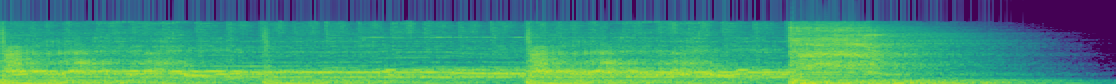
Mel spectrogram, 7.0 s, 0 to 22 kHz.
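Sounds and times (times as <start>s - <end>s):
taiko drum background music from a handheld game: 0.0s - 6.6s.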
